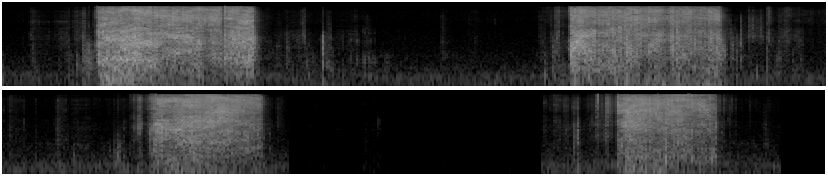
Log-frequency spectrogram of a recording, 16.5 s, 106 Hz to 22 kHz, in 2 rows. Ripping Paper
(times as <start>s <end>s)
0.7s 2.6s, 5.5s 7.8s, 9.5s 11.0s, 13.7s 15.6s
